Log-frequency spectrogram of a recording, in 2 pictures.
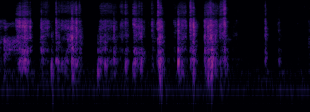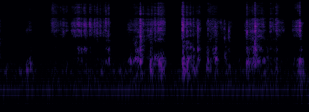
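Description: Scissors cut through paper for a Halloween gluebook in quick close snips and slicing strokes, in two bursts separated by a short pause, with no voices.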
